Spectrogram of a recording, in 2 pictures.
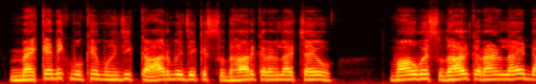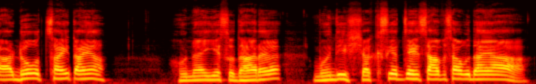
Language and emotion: Sindhi, happy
